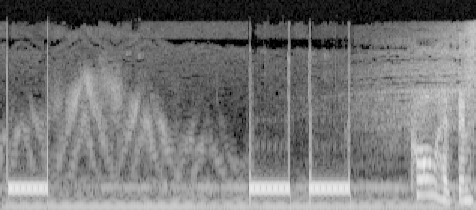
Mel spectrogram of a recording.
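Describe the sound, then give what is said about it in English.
A telephone ringback tone of an outgoing call to a randomly selected number purrs in short double rings, a steady mid-pitched hum pulsing twice over a sweeping electronic backdrop, before a voice briefly comes on the line at the end as the call is forwarded to voicemail. “Let's make this phone call.”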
